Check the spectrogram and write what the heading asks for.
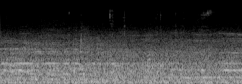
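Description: Steady low rumble of city street background noise, like distant traffic, with no distinct event standing out.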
